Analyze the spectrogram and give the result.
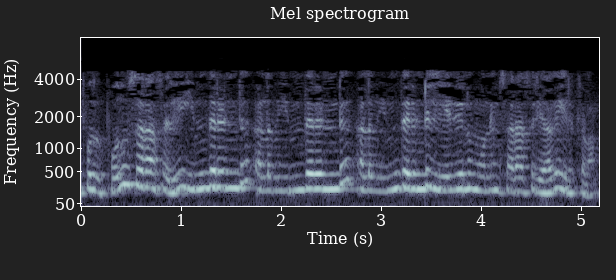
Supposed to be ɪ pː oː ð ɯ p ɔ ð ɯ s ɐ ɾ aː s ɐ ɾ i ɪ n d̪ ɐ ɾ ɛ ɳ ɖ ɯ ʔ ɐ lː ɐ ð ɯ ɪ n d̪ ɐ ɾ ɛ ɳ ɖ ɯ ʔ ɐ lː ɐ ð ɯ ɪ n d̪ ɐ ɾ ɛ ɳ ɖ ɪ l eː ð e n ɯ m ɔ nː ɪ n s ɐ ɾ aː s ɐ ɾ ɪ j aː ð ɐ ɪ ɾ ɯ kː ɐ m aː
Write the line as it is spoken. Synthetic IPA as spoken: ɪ pː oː ð ɯ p ɔ ð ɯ s ɐ ɾ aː s ɐ ɾ i ɪ n d̪ ɐ ɾ ɛ ɳ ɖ ɯ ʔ ɐ lː ɐ ð ɯ ɪ n d̪ ɐ ɾ ɛ ɳ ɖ ɯ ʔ ɐ lː ɐ ð ɯ ɪ n d̪ ɐ ɾ ɛ ɳ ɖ ɪ l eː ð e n ɯ m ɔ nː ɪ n s ɐ ɾ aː s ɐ ɾ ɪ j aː ɣ ɐ ɪ ɾ ɯ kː ɐ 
